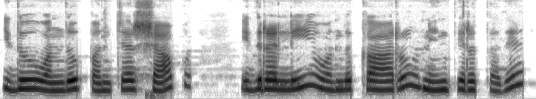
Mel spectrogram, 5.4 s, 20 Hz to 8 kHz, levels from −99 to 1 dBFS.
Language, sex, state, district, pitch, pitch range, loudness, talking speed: Kannada, female, Karnataka, Koppal, 230 Hz, 215-265 Hz, -16 LUFS, 90 wpm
